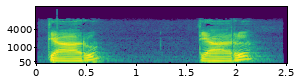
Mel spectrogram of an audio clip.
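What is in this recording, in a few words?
"Tyar/ tumar" Garhwali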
